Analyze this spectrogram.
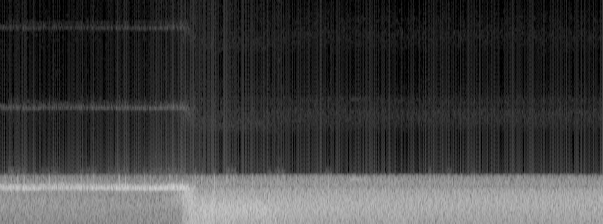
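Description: Plasma-wave data from NASA's Juno Waves instrument, converted to sound, as the spacecraft crosses Jupiter's bow shock. A steady high tone from the upstream plasma oscillations gives way abruptly, about two seconds in, to a loud, dense noise: the turbulence at the bow shock.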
